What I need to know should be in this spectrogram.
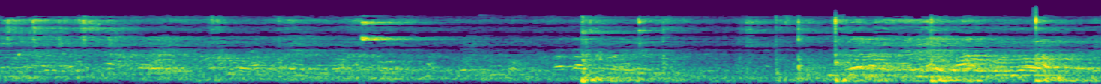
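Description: Spectators chatter in a large echoing gym.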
